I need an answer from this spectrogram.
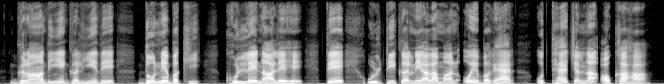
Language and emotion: Dogri, disgusted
